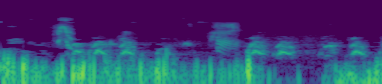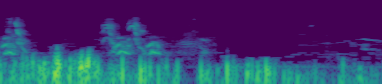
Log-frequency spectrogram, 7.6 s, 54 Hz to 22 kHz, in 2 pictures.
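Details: Nestling white storks, a brood of five near Kaluga in central Russia, calling during the midday feeding on 27 May; rapid series of short, nasal, yelping notes overlapping one another, over steady low rumble and thuds.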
